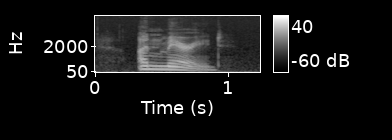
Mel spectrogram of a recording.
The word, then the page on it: unmarried: American English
